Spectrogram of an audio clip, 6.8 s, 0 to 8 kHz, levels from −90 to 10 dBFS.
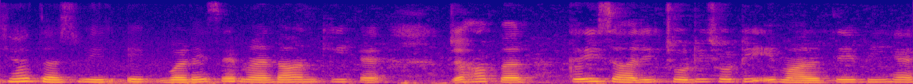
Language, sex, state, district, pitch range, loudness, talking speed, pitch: Hindi, male, Bihar, Supaul, 215-240 Hz, -15 LUFS, 140 wpm, 225 Hz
